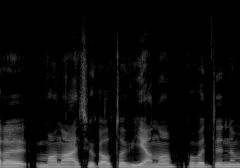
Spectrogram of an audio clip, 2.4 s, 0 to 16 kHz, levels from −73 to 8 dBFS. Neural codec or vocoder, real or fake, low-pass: none; real; 14.4 kHz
